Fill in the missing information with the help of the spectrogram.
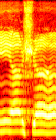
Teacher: Dalam keadaan waqaf ini mad wajib mutasil, ini membacanya itu dipanjangkan sampai 3 alif, itu tidak masalah, jadi panjang sekali.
